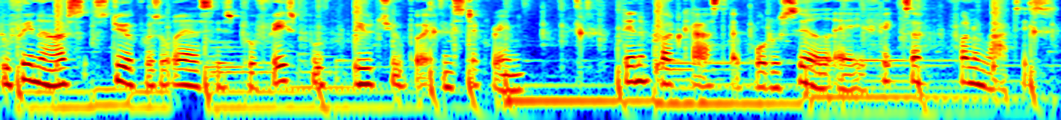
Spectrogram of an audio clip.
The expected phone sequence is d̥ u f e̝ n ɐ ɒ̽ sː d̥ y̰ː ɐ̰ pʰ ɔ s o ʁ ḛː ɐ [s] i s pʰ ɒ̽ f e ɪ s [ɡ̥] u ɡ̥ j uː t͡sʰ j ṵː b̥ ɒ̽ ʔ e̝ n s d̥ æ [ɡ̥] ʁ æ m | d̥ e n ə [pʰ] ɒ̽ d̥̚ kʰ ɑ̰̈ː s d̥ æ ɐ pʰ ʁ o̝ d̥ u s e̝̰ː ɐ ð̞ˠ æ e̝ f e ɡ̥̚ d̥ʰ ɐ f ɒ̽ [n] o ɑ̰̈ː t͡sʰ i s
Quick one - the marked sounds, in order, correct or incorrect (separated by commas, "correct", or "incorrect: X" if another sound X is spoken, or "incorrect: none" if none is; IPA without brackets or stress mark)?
correct, incorrect: b̥, correct, correct, correct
